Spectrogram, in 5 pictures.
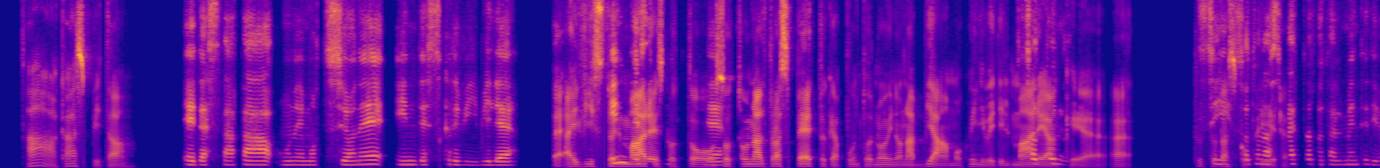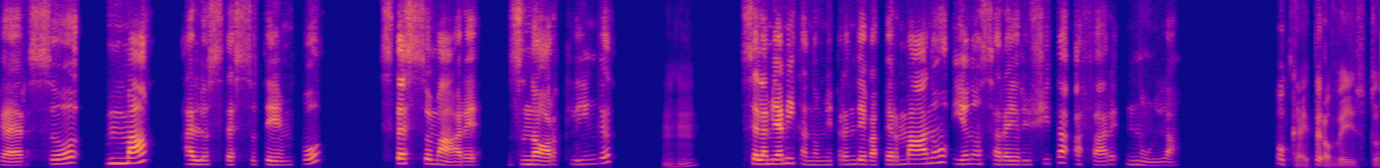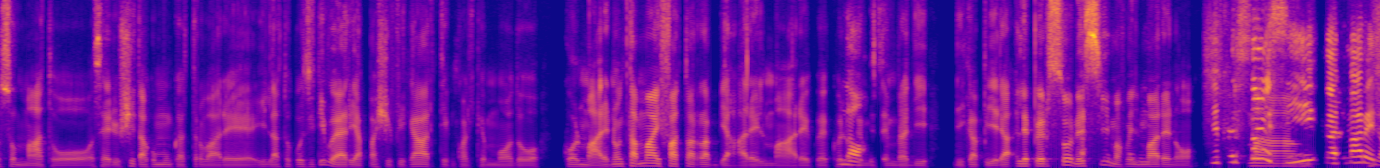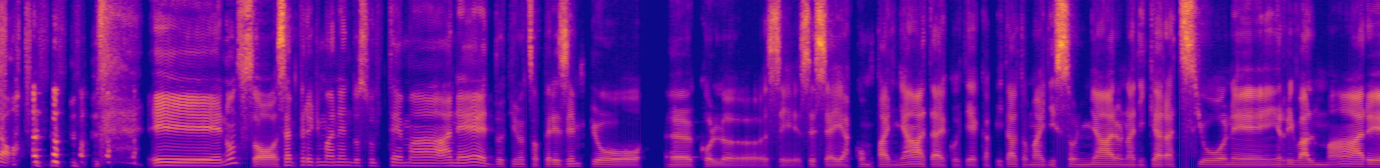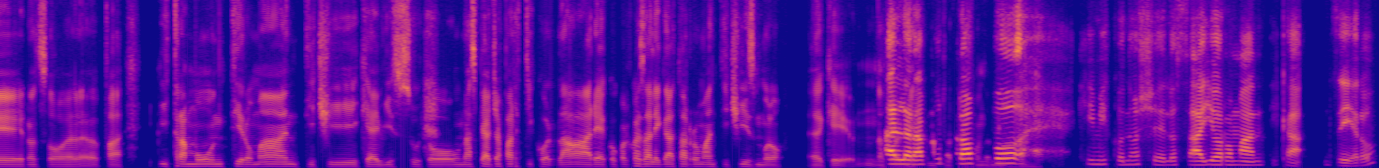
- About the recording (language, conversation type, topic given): Italian, podcast, Cosa ti piace di più del mare e perché?
- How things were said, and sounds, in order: other background noise; stressed: "ma"; in English: "snorkeling"; tapping; laugh; snort; sigh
